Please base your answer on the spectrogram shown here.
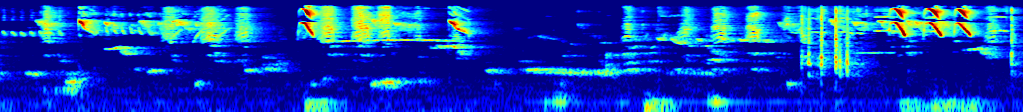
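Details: White-rumped shama singing a quiet, varied string of high, thin chirps and twittering notes with short pauses, including a silent gap near the middle before a burst of sharp, rising notes.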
